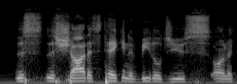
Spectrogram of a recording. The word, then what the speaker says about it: Betelgeuse: The star is called Betelgeuse, or Betelgeuse. You can pick your pronunciation. I'm going with Betelgeuse because that's awesome.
